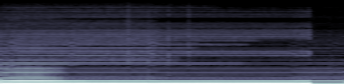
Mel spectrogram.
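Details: Indoor loop antenna on a ham receiver, being fine-tuned for lowest SWR after moving up in frequency, with a neighbor's leaf blower nearby: a loud, steady low buzz with hum and hiss that drops sharply as the loop tunes to resonance. Ordinary noise pickup.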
